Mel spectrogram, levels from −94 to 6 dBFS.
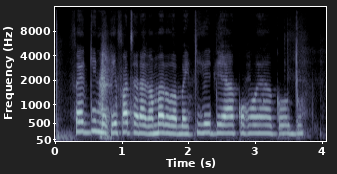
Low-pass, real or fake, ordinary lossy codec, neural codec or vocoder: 14.4 kHz; fake; MP3, 96 kbps; codec, 32 kHz, 1.9 kbps, SNAC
